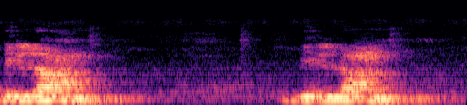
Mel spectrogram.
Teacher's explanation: I am, this mark like this. You have unstressed, stressed, two syllables.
